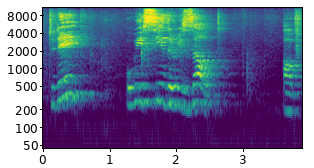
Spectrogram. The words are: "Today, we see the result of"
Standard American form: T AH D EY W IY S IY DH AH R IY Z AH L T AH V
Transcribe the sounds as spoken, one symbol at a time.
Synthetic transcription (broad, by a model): T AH D EY W IY S IY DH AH R IY Z AH L T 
